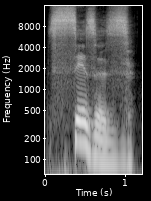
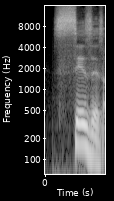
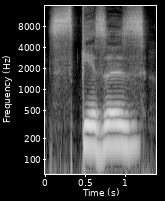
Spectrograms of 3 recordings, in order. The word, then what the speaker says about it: scissors: Number two is scissors. Scissors. A lot of learners will pronounce this like skizzers or skissers, but it should be scissors.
